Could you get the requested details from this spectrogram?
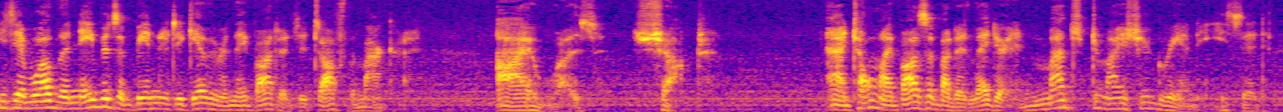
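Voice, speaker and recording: A woman speaks at a fairly slow pace in a very deep, low voice with lively intonation. Noticeable background noise sits behind her. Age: 70s. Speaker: retired real estate agent. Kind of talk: personal storytelling.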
